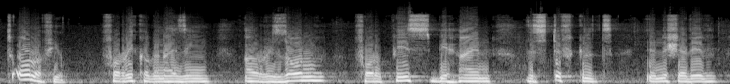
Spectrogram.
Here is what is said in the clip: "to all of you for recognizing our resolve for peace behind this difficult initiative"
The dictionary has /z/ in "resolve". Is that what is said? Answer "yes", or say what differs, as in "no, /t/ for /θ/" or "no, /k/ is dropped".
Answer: yes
